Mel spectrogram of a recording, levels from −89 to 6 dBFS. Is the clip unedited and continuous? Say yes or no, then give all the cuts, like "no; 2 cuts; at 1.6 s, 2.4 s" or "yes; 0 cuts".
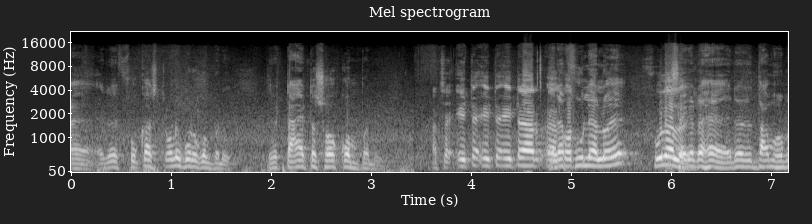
yes; 0 cuts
